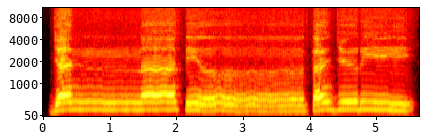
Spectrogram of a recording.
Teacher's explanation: tanwin tak selari bertemu dengan ta, ikhfa hakiki, dengungkan 2 harakat.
